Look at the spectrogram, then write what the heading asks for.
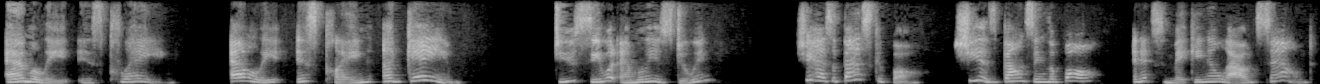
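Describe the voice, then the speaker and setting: A woman reading a picture book aloud to young children in an expressive, child-directed storytime style. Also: sits high, slow. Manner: expressive, child-directed, with questions and sound effects.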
